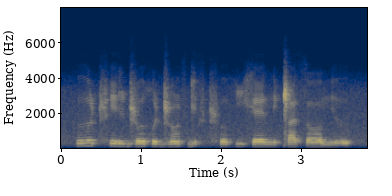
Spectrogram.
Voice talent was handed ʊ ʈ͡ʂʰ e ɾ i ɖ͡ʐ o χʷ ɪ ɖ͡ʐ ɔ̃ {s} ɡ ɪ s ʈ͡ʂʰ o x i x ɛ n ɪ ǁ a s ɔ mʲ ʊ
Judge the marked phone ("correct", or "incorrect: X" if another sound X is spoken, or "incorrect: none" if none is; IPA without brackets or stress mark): correct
